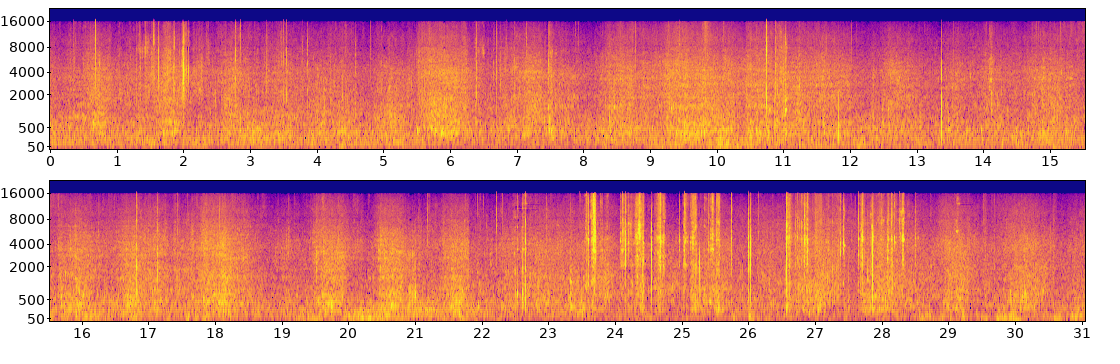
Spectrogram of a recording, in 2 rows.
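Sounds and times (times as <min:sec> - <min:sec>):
banana leaves rustling and crinkling: 0:00.0 - 0:07.5.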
